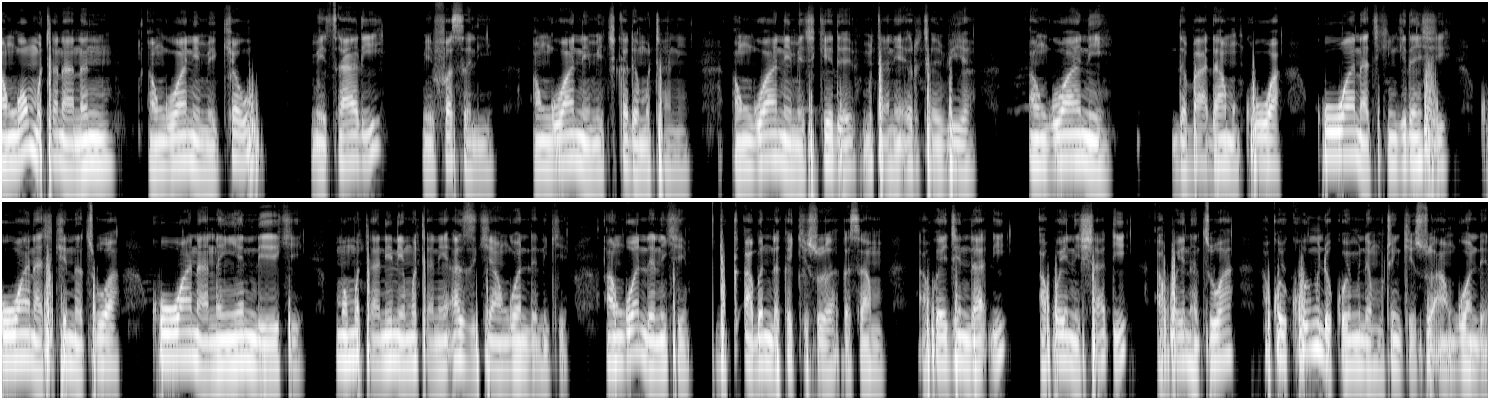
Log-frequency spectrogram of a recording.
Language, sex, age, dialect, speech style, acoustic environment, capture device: Hausa, male, 25-34, Nigeria - Katsina, relaxed, silence, mobile / Linux / Chrome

